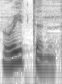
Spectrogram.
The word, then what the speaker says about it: written: escribió algo para ti en el pasado participio es written la W tampoco se pronuncia en esta forma forma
